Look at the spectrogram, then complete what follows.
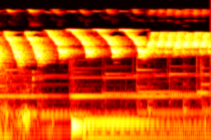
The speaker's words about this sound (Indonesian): Burung pun berkicau seolah memberikan semangat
